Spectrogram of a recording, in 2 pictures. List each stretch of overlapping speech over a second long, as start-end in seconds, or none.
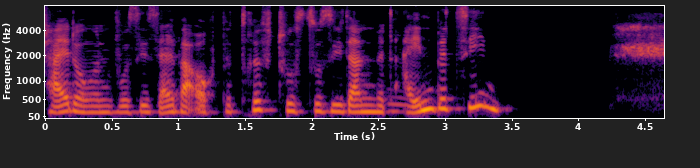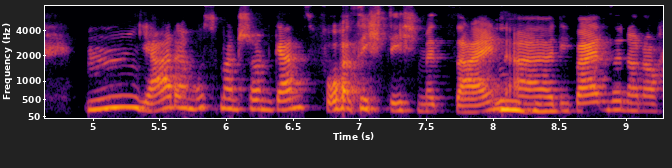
none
